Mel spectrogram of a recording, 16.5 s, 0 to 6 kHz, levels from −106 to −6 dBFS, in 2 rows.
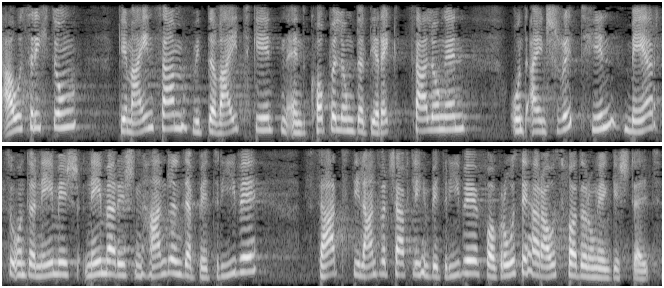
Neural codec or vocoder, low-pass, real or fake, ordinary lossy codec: none; 5.4 kHz; real; none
